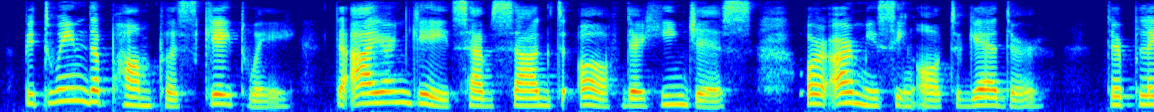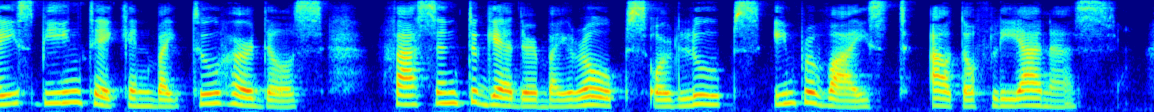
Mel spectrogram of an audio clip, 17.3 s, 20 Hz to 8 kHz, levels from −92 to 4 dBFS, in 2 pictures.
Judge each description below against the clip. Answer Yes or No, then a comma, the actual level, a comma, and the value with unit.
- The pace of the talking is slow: Yes, slow, 115 wpm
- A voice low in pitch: No, high, 205 Hz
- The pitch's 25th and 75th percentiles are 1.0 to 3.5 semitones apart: No, average, 5.3 semitones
